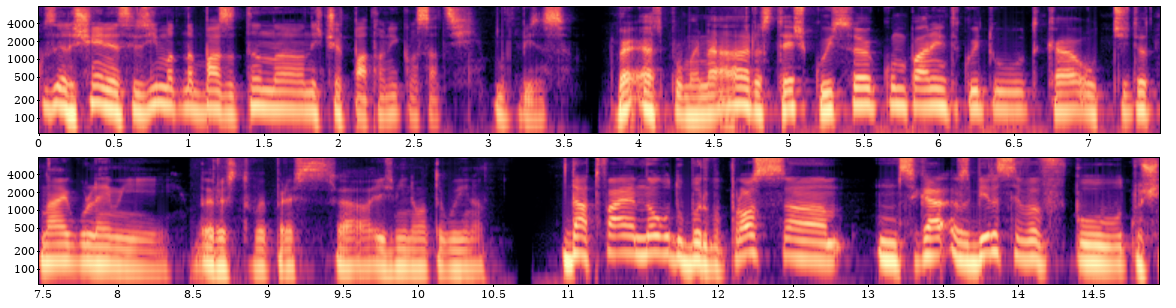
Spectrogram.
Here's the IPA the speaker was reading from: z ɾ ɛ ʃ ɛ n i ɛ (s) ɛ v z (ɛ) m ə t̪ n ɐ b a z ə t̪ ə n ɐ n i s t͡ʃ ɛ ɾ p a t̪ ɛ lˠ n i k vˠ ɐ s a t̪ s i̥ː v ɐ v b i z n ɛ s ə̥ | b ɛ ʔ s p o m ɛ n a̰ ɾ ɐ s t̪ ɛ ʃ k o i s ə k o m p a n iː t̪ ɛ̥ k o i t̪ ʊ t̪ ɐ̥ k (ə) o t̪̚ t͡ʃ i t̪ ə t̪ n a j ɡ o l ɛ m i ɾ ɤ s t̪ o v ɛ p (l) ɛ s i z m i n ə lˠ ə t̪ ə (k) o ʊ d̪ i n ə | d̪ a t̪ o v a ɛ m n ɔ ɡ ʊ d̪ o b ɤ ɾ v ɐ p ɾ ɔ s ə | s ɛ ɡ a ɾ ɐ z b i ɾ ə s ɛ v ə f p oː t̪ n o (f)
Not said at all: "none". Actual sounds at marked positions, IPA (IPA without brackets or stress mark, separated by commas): s, i, a, ɾ, ɡ, ʃ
